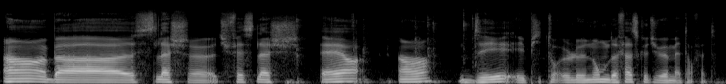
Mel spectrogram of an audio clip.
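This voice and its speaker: A man's voice: fairly low pitch, takes it slowly, clear, resonant tone. A man running an online tabletop game, teasing and explaining rules casually. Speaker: game master.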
